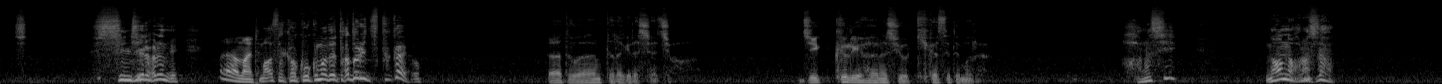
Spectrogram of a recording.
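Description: A man speaks in a shaky, startled voice.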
